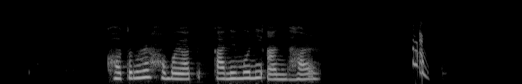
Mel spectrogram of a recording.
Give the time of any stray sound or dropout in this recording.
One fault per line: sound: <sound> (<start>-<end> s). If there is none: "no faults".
sound: chirp (4.1-4.3 s)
